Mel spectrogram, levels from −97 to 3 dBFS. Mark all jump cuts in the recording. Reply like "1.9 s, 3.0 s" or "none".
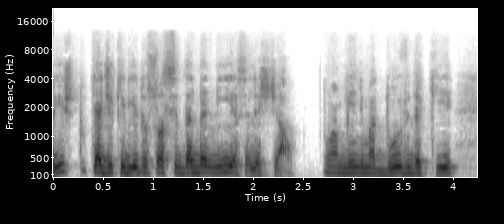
2.5 s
